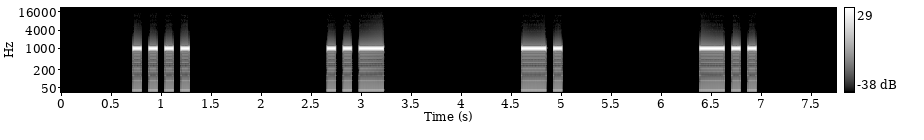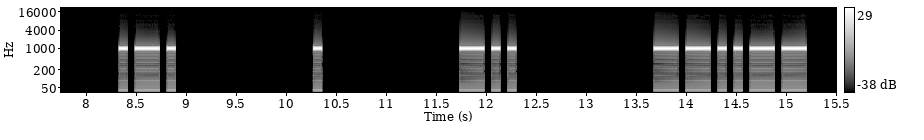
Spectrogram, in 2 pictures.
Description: Morse code, heard as a keyed tone, about 15 wpm, spaced as for 5 wpm, 1000 Hz. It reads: HUNDRED,
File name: qotdfiles / 5wpm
